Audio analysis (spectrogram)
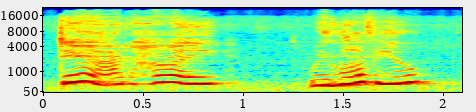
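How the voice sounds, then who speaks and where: A woman voicing a small, excitable, loving girl in a storybook, exclaiming eagerly. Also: very high voice, slow, muffled recording, pitched above the performer's own voice.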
